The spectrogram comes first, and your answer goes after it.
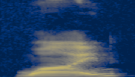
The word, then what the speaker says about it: wine: Zatímco hláska V se vyslovuje jako typické české V, jako například ve slově výslovnost, zatímco to dvojité V vyslovíme tak, že vyšpulíme rty, jako bychom chtěli například někoho políbit, anebo říct U, hlásku U, ale místo toho potom řekneme V.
